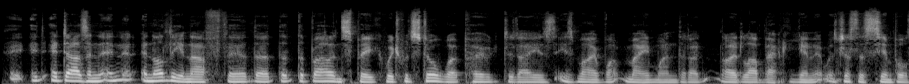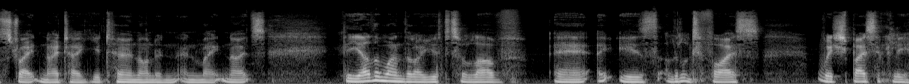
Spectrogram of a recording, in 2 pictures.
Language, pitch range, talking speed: English, 105-125 Hz, 195 wpm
